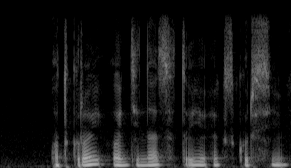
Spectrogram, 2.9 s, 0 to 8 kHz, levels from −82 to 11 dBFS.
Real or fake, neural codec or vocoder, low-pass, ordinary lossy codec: real; none; 7.2 kHz; none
